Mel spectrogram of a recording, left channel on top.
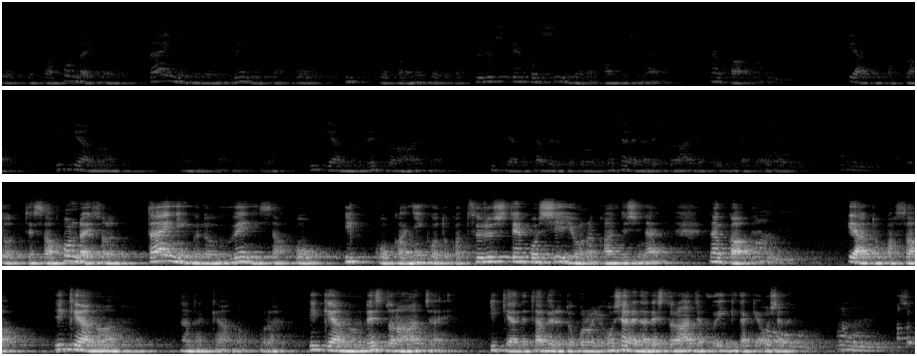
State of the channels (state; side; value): quieter; left; 34.9 dB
